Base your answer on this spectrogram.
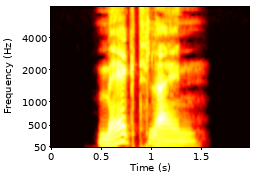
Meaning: diminutive of Magd
- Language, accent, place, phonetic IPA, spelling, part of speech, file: German, Germany, Berlin, [ˈmɛːktlaɪ̯n], Mägdlein, noun, De-Mägdlein.ogg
